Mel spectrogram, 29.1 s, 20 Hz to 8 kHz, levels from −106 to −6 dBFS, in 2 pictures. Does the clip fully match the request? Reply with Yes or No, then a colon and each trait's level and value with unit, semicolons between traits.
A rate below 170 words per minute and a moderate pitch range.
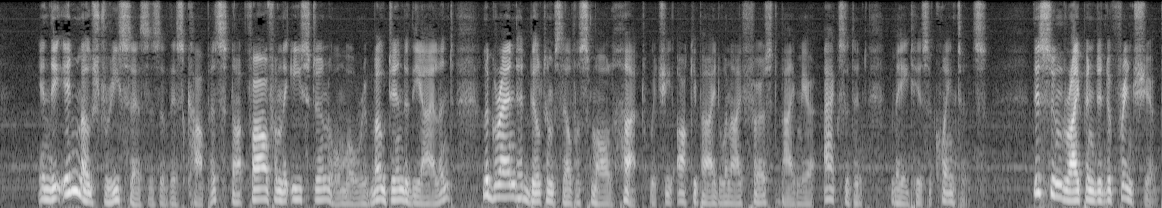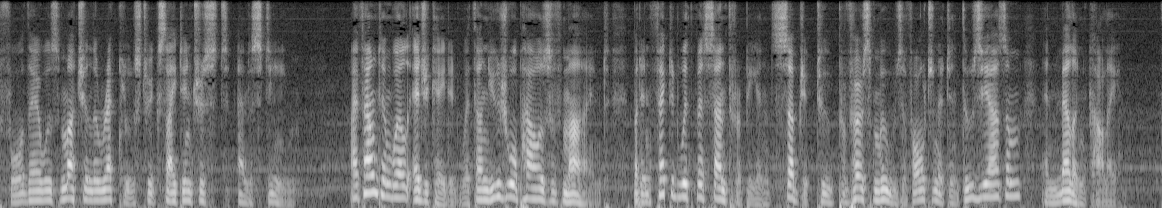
No: average, 160 wpm; wide, 6.8 semitones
